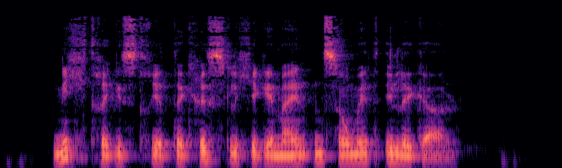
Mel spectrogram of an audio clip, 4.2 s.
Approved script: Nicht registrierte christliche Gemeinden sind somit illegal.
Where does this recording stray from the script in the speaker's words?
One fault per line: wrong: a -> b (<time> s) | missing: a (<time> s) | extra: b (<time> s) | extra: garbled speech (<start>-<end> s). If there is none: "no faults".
missing: sind (2.4 s)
